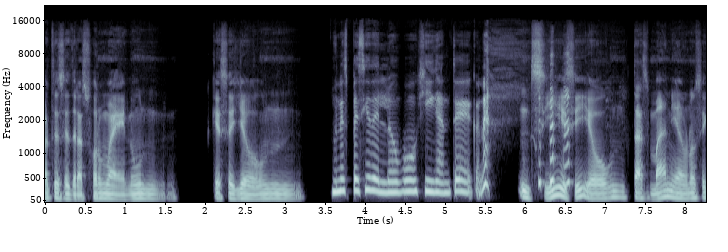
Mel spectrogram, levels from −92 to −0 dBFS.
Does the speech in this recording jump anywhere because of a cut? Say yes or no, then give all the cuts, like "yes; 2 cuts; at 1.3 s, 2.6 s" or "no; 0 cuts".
no; 0 cuts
